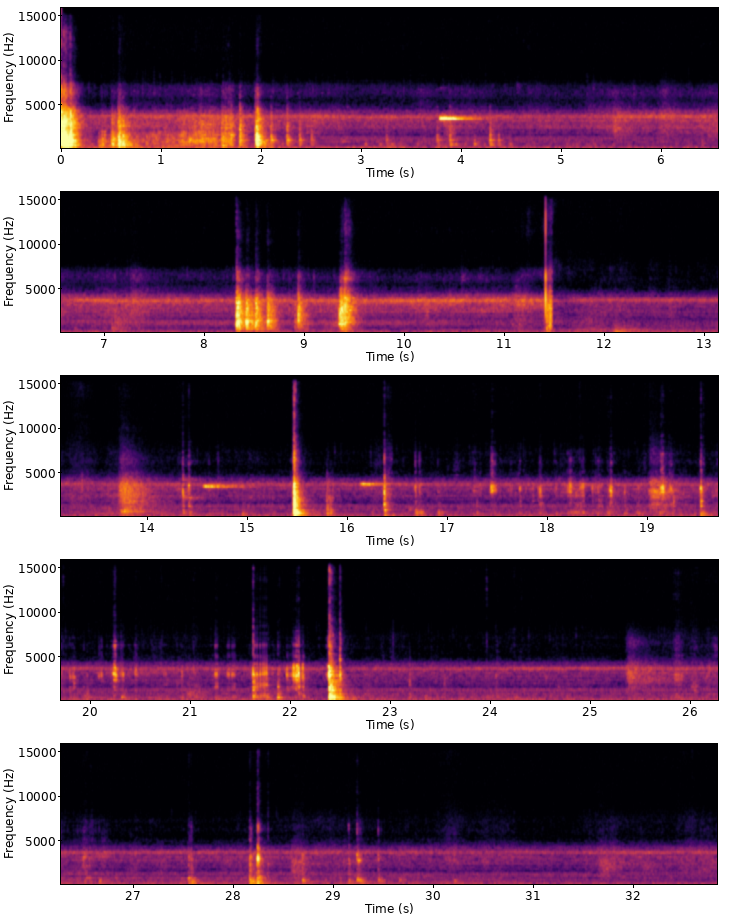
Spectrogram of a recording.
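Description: Plastic parts inside a coffee vending machine being handled and pulled out: scattered sharp clicks and knocks, the loudest bunched near the start and a few single ones later, over a steady background hum.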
